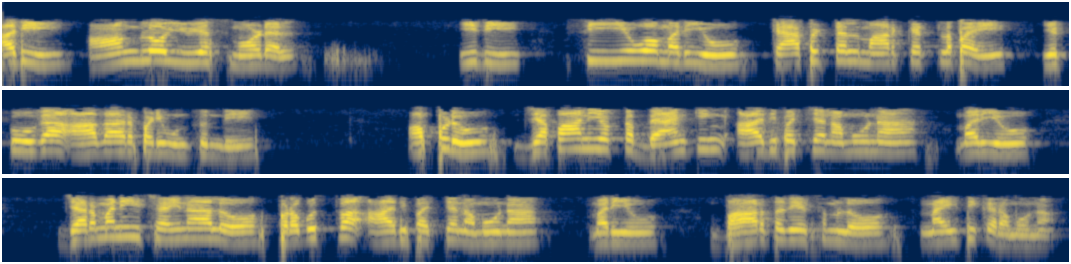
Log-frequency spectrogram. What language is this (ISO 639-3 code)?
tel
